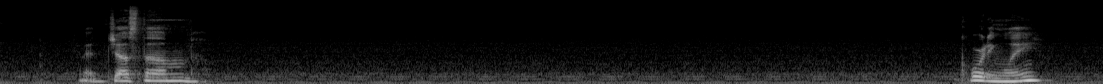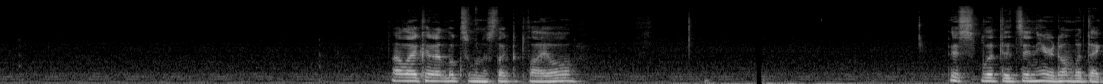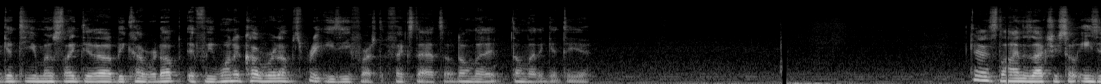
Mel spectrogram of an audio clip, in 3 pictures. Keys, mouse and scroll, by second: 0.4 middle click, 11.2 middle click, 15.8 click, 18.6 Insert, 20.6-21.3 scroll down 1, 21.3 scroll up 1, 21.5 middle click, 29.9 Insert, 32.8 middle click.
